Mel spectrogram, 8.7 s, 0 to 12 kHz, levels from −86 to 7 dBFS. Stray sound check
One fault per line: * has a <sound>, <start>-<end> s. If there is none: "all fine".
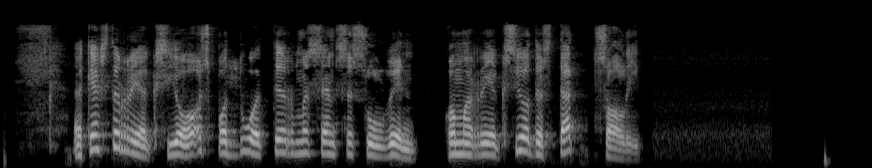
all fine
